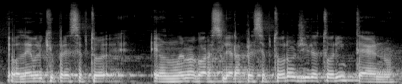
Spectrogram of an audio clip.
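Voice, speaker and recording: A man in his thirties, born in the United States, recalling his childhood as a guest in a relaxed, rambling interview. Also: mid-range voice, racing. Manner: relaxed, rambling, many restarts. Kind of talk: casual interview storytelling. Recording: roomy echo.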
